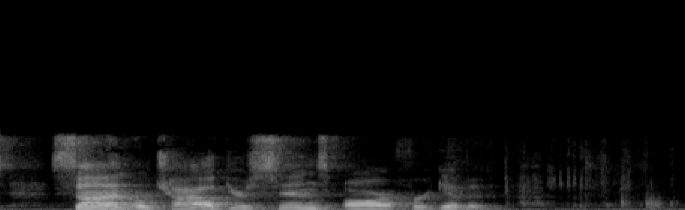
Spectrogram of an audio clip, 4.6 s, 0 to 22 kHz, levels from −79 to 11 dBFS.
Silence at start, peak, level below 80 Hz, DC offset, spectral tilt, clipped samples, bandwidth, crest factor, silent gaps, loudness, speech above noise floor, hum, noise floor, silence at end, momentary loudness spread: 0 s; -8 dBFS; -56 dBFS; under 0.1%; -5 dB/octave; under 0.1%; 8.2 kHz; 18 dB; none; -24 LUFS; 29 dB; none; -53 dBFS; 0.15 s; 12 LU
